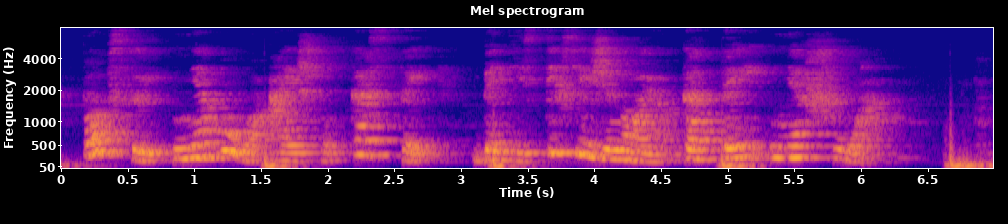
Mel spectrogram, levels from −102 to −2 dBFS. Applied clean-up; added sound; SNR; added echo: none; Thump, thud; 13 dB; reverberation time 0.6 s.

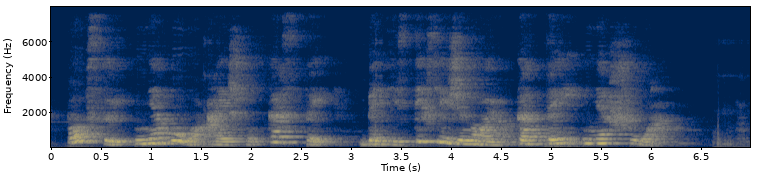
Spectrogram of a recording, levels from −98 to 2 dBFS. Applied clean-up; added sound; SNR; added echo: neural separator model SepFormer DNS4.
